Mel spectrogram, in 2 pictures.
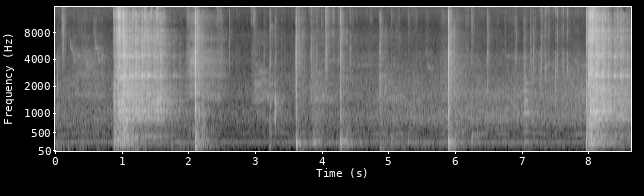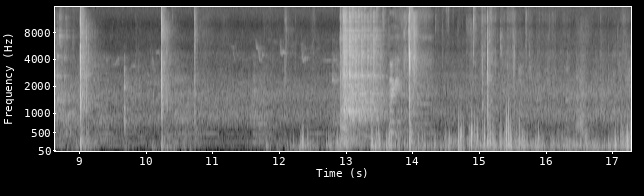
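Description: A basketball striking the backboard and metal rim on shots, three times, each with about a second of rattle, and bouncing on the asphalt court between shots as single sharp knocks. Near the end comes a quick run of small knocks and scuffs as the ball is bounced and pushed along the ground.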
